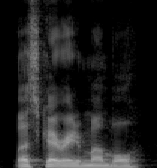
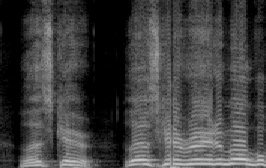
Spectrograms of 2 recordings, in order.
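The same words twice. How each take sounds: First: Said in the usual way. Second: Much higher, much louder mock president; hammed-up doddering announcer shout; Joe Biden impression. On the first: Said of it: "if Joe Biden were to say it". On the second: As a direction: yell it like a confused old politician at a fight. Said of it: "he'd probably say".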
